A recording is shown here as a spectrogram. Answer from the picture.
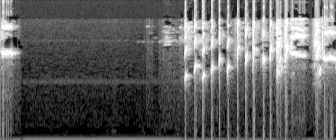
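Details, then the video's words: Algerian European goldfinch in the Babas forest: a short high note, a long silence, then a burst of quick repeated chirps and twitters, about four per second, ending in buzzy trills. "canto jilguero argelia"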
